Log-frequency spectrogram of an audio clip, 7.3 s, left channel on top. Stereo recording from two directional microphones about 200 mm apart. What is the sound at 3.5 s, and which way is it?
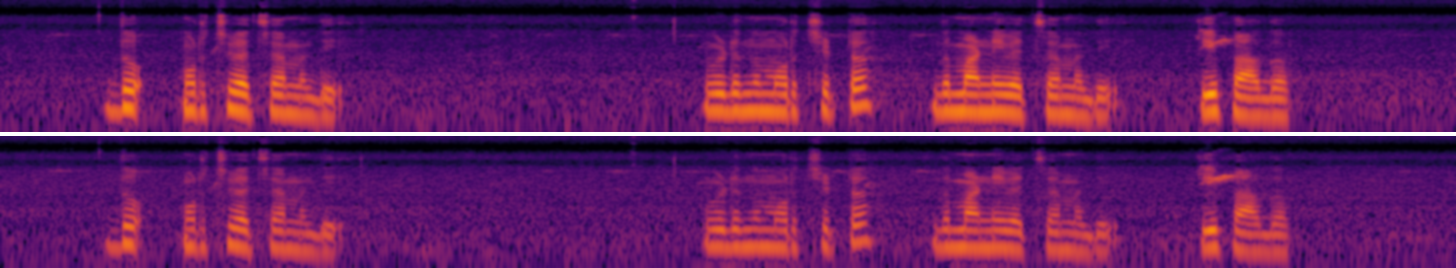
Speech, 50° left (ahead or behind).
